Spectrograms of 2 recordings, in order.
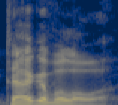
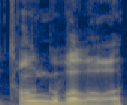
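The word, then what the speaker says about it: Tagovailoa: I mean, I I probably went the first year after he was drafted saying tagaloa, you know, event but eventually you learn that the way he pronounces it in the Samoan culture is tongue of Aaloa.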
